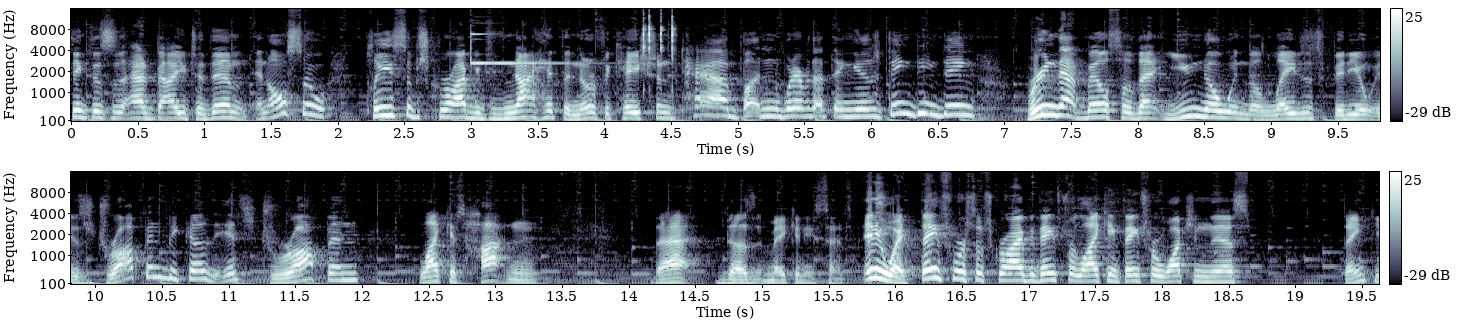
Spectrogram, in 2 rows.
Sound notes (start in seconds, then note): 3.0 ding; 4.2 clicking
